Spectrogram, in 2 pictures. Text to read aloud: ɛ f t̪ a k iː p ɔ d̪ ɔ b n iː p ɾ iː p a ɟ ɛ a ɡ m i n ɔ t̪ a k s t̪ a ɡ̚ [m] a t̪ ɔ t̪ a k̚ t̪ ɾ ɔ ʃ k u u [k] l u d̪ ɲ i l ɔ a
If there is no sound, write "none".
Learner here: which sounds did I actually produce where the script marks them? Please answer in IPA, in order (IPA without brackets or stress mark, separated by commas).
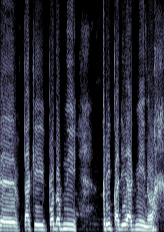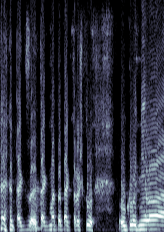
m, k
